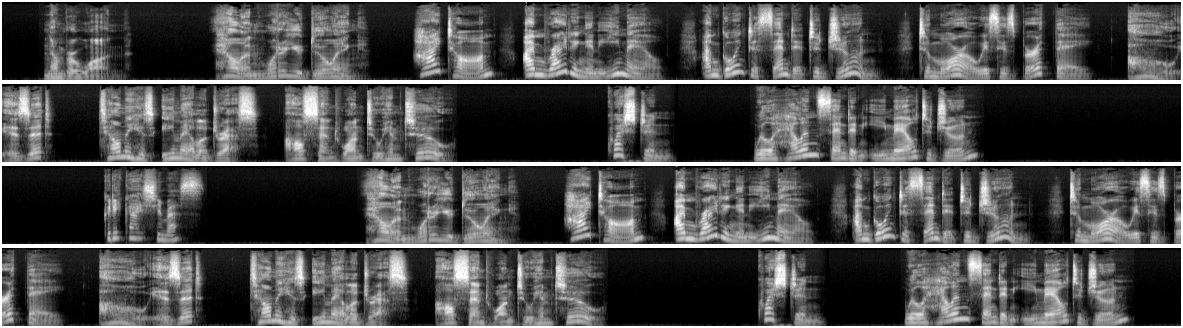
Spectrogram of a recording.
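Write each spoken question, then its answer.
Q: Will Helen send an email to June?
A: Yes, she will.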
